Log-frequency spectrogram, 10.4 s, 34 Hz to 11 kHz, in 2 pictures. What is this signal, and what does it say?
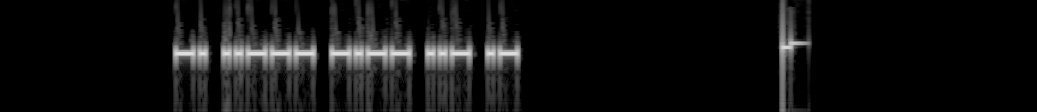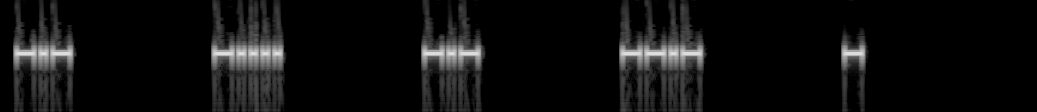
Morse code, heard as a keyed tone, about 40 wpm, spaced as for 17 wpm, 700 Hz. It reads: N2YUA K6KQT
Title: USA Call Signs - 5 Characters - 8x Character Spacing - 40wpm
